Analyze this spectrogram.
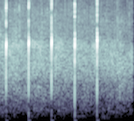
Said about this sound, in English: Absolutely, put your hands together for that.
